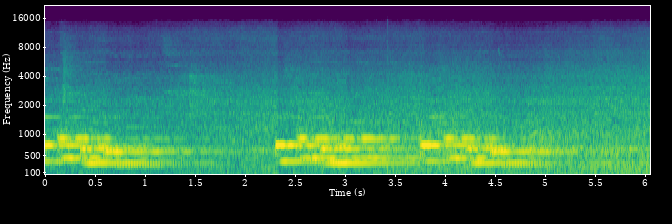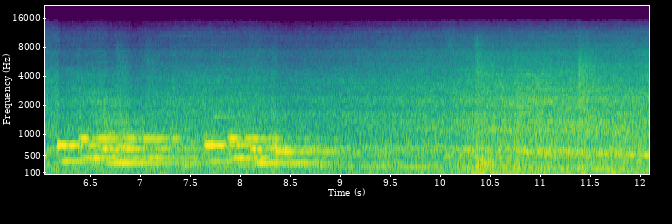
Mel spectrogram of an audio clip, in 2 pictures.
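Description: Station train-approach melody: a short marimba-like tune over the platform speakers, heard about three times at roughly four-second intervals, signalling that a train is arriving. From about ten seconds in, a 30 series aluminium-bodied subway train's running noise rises as it enters the station, with a falling whine near the end as it slows.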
